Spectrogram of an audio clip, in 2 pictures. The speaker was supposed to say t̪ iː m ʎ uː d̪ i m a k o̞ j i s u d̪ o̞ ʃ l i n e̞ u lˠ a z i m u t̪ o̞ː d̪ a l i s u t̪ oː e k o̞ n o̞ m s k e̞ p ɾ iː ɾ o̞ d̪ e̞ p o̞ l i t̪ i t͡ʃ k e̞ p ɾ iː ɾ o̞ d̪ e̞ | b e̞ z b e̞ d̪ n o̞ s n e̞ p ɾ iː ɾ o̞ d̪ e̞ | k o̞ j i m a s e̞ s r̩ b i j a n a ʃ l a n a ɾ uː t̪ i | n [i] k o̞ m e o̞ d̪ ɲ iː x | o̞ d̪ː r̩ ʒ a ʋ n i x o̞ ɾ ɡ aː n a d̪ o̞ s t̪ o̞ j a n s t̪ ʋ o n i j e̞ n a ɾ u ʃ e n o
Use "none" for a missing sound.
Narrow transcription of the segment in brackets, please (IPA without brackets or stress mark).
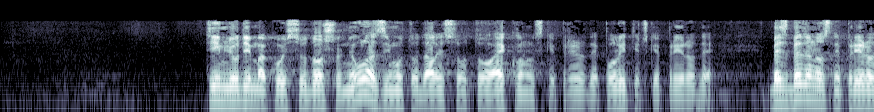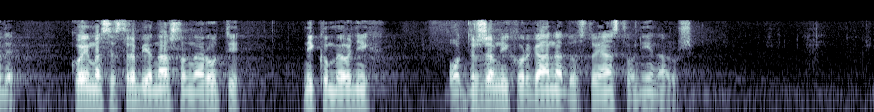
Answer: i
